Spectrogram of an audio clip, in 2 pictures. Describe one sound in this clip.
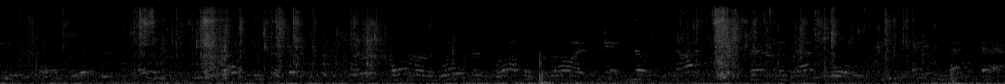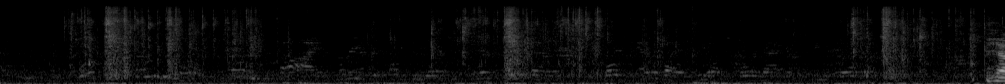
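Foil card packs crinkle and tear as hands open them.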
